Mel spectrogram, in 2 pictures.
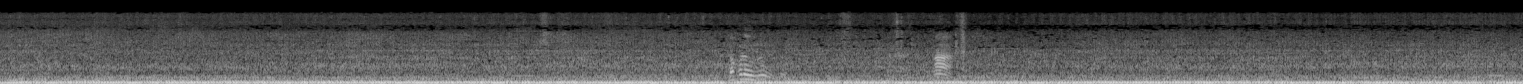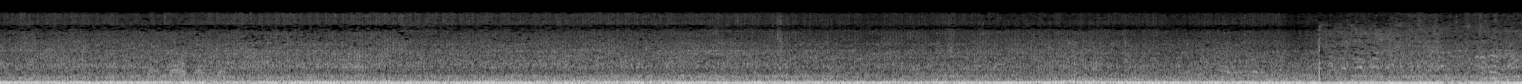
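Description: Small tractor's diesel engine running steadily under load as it tows a trailer through deep floodwater, a continuous low rumble.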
